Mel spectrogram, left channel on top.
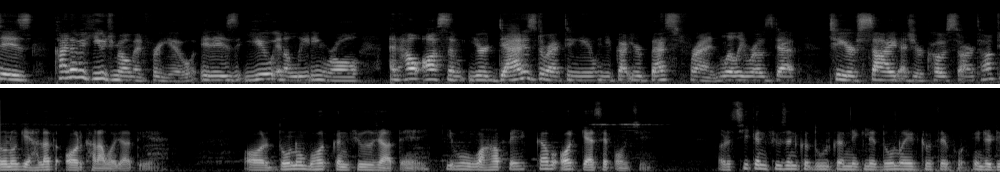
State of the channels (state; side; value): different; both; correlation 0.00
